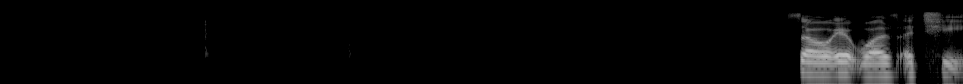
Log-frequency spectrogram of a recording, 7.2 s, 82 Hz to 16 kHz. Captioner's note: 5 seconds pause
